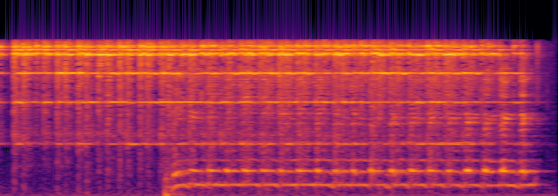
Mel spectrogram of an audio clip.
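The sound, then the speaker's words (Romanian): A small hand bell rings steadily in rapid strokes for about five seconds in a radio play, with a low sustained tone joining partway through. “Poate că nu sună destul de tare clopoțelul.”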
